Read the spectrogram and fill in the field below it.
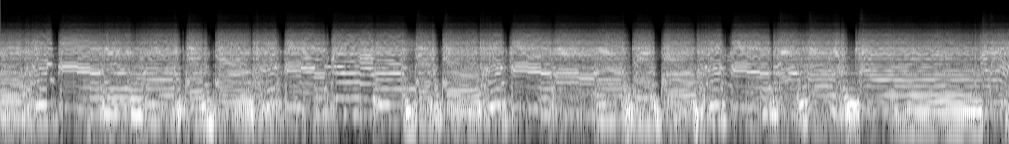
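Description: A heavily distorted electric guitar riff chugs along loud and continuous, with sharp rhythmic stops and a repeating, bluesy pattern of gritty, saturated notes and no voices.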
